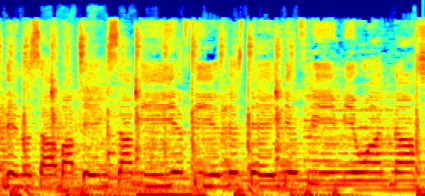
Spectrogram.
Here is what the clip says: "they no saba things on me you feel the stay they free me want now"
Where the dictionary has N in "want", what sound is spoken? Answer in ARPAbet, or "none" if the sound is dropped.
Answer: none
